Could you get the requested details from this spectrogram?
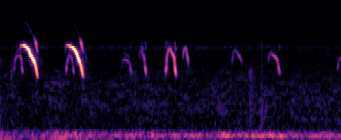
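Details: Red junglefowl chick calling: two loud, high, arched peeps sliding downward, followed by a string of fainter, shorter peeps over a low steady hum.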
